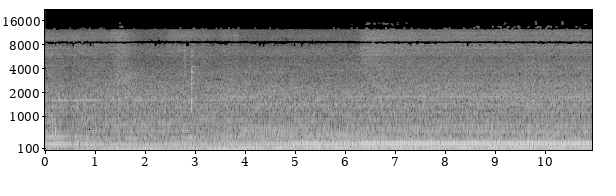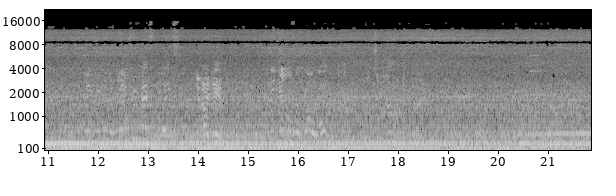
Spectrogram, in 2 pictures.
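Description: A machine engine hums steadily nearby.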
